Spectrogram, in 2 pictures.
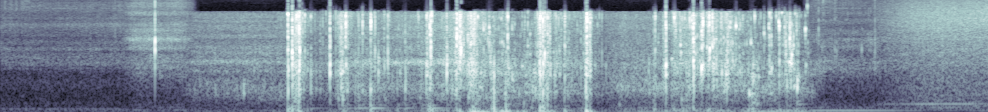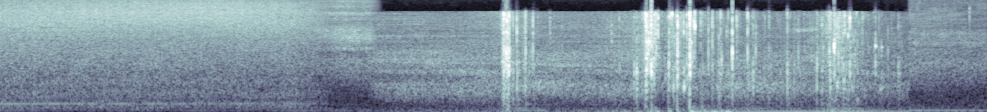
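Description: Flood water thrown up by buses driving through a flooded road, splashing and spattering against the camera housing in two loud spells. Between them there is a steady rush of spray with a low hum.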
